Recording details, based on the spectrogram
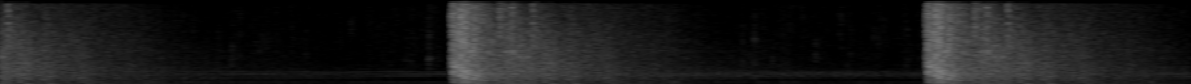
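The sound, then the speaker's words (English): Three heavy, booming knocks pound on a front door at slow, even intervals. Each is a loud, deep thud that rings out and fades before the next. No one speaks. “More like heavy pounding. Slow. Calculated.”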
